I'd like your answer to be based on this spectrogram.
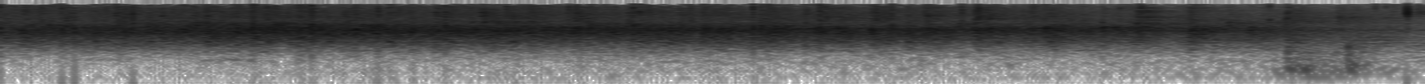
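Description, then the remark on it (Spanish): An audience claps before a talk begins, a steady, dense, sustained burst of applause that holds strong for several seconds before tapering off at the end, with no one speaking over it. “Eh, está bien lo de aplaudir antes de empezar, pero yo cuando estoy abajo empiezo a aplaudir cuando me canso ya de la charla para que para que se acabe.”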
